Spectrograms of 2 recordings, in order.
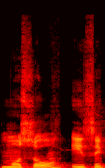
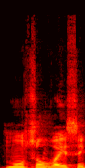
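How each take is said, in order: First: No 'v' sound comes before the final syllables. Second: A 'v' sound comes before the final syllables. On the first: The speaker calls it right. "मोसोव ऐसे करेंगे तो ज़्यादा शुद्ध रहेगा" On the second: The speaker calls it wrong. "मोसोव वैसे की बजाय"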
